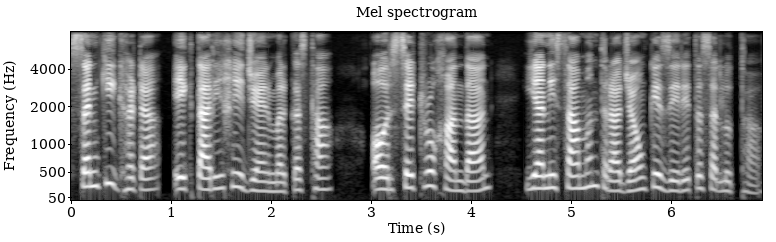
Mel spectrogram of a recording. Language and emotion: Urdu, neutral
